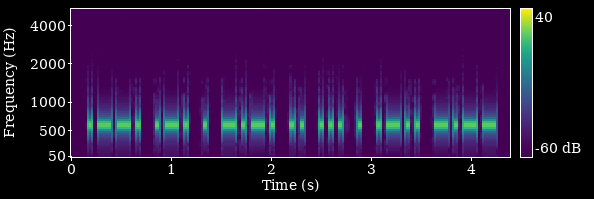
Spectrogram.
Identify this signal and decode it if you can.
Morse code, heard as a keyed tone, about 25 wpm, 600 Hz. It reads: PRECISELY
